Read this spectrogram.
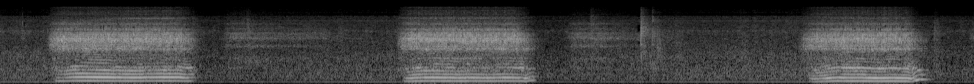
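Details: Man (boyfriend) asleep: loud, steady whistling snore on each breath, about three in ten seconds, with quiet pauses between; snoring.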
